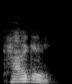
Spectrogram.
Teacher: Entonces, suenan como consonantes fuertes. La primera consonante, cuando está el principio de la palabra se pronuncia como una k. Cuando la tenemos en medio al final de la palabra se pronuncia como una ga, ga.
